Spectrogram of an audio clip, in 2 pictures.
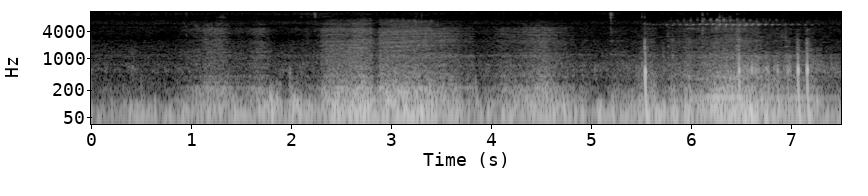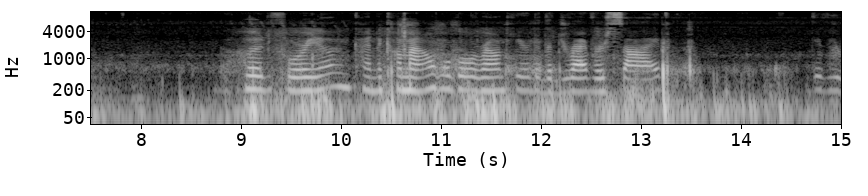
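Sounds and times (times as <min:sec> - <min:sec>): wind rumble: 0:00.0 - 0:15.0
microphone handling noise: 0:08.4 - 0:14.6.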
